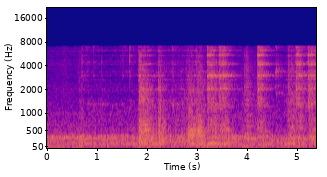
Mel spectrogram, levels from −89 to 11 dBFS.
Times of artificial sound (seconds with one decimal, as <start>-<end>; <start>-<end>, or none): 0.7-3.9; 4.3-5.4

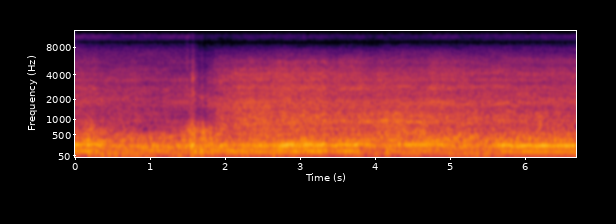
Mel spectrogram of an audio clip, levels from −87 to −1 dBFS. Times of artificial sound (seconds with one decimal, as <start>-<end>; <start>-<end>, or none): 0.0-1.6; 3.7-5.2

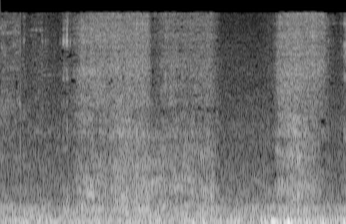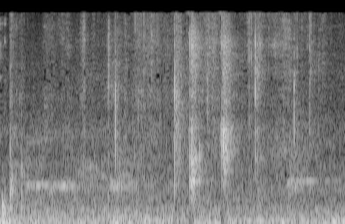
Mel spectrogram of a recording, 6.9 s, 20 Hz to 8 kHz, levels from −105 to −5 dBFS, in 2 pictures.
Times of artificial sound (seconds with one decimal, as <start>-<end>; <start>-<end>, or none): none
